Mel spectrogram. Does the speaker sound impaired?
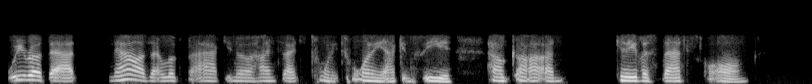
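Yes: voice disorder; progressive voice disorder.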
